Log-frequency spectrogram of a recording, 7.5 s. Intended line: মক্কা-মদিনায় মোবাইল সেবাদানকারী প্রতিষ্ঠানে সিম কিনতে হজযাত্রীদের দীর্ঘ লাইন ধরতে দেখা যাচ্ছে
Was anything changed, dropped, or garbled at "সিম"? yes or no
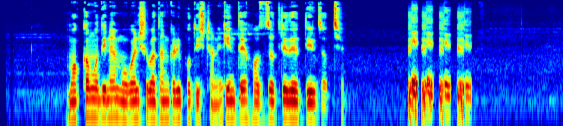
yes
